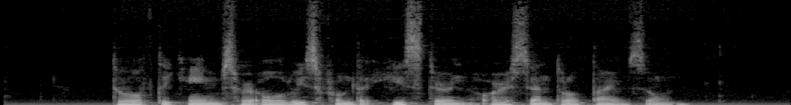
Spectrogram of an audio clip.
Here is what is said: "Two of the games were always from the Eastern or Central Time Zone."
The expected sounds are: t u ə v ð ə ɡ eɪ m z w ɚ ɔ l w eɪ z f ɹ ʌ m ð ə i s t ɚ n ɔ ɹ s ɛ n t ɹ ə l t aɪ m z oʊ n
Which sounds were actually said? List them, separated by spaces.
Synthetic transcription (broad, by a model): t u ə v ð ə ɡ eɪ m s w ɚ ɔ l w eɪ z f ɹ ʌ m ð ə i s t ɚ n ɔ ɹ s ɛ n t ɹ ə l t aɪ m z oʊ n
